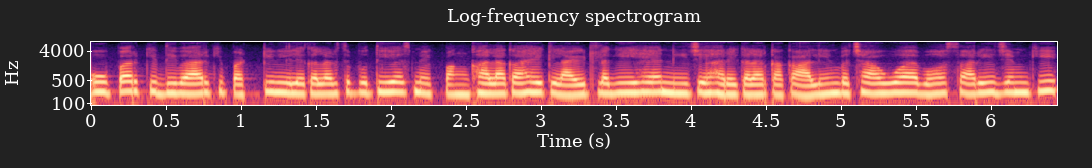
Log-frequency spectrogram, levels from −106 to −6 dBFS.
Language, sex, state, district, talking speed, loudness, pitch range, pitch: Hindi, female, Uttar Pradesh, Hamirpur, 295 wpm, -14 LUFS, 205-225 Hz, 215 Hz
